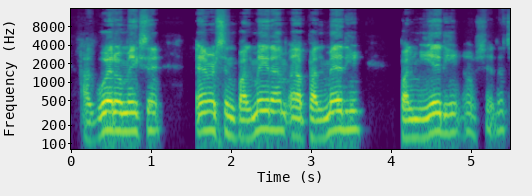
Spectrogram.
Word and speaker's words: Palmieri: Emerson Palmieri Palmieri.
